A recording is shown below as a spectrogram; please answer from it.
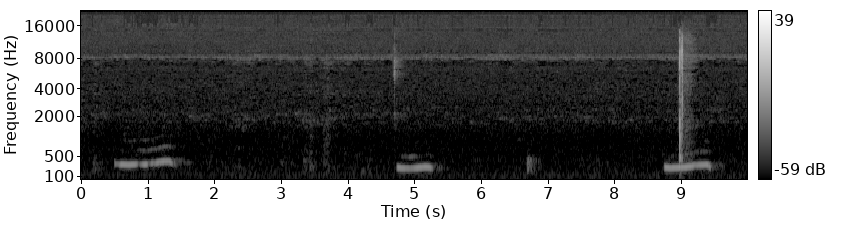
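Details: A pet cat snores with short, soft, humming tones repeating about every four seconds in a quiet room.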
